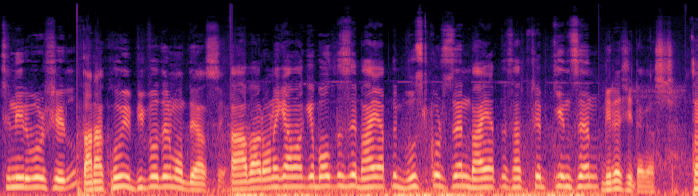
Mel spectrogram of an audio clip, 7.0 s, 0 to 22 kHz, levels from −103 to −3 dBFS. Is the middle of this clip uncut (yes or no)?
no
